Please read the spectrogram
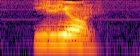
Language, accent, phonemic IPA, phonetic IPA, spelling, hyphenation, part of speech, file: Armenian, Eastern Armenian, /iliˈjon/, [ilijón], Իլիոն, Ի‧լի‧ոն, proper noun, Hy-Իլիոն.ogg
- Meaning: Ilium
